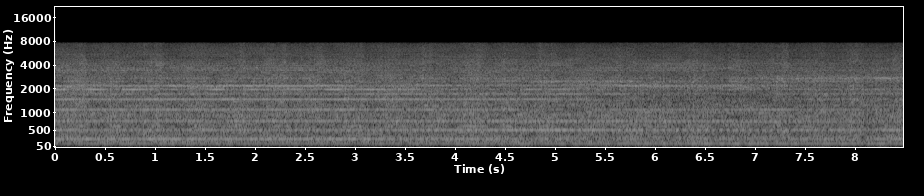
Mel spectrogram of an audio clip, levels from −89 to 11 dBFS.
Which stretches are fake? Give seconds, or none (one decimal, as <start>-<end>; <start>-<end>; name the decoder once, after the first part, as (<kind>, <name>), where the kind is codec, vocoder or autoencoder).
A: 0.0-2.1 (codec, DAC); 2.6-8.5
